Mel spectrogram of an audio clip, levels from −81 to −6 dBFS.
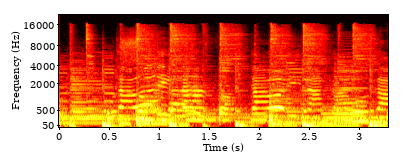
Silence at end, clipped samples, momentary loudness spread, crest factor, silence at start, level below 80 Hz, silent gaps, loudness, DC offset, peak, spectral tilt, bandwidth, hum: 0 s; under 0.1%; 5 LU; 14 dB; 0 s; -24 dBFS; none; -18 LUFS; under 0.1%; -4 dBFS; -5 dB/octave; 17 kHz; none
